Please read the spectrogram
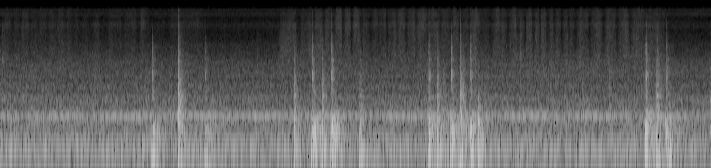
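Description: A cloth rag wiping brake fluid off a painted car panel: several short spells of rubbing with light knocks of the hand on the panel, over a steady background hum.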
